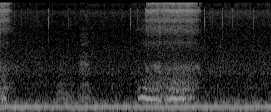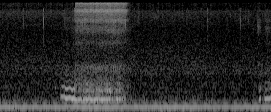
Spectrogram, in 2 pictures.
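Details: Blynken, a house cat dozing in a lap, produces two slow snoring breaths about three seconds apart, each a hoarse wheeze with a faint tonal edge, over a continuous low hum.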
